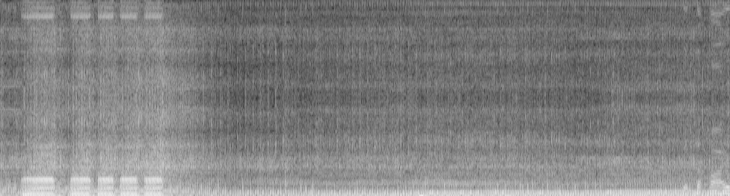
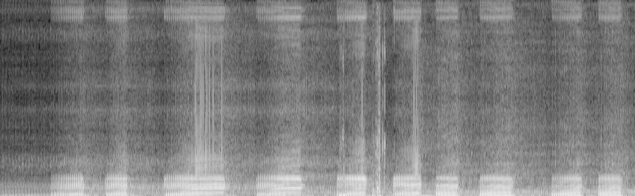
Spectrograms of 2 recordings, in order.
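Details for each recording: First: Poulan Wild Thing two-stroke chainsaw, warm, started on half choke; a few sharp revs then an uneven, wavering idle that never settles, before high-screw carburetor adjustment; owner says it may need a compression ring and carb kit; rough running. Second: Warm Poulan Wild Thing two-stroke chainsaw after carburetor adjustment; the owner thinks it may still need a compression ring and a carb kit. Quick throttle blips climb cleanly and drop back without stumbling. Normal running.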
